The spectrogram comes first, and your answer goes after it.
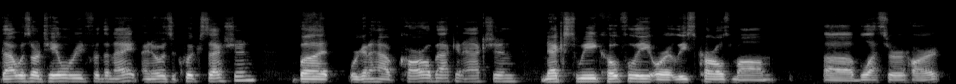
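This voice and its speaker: A man's voice: mid-range voice, level tone, normal speed. A man hosting a comedy table read, narrating stage directions and chatting casually. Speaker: comedy show host and script narrator.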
